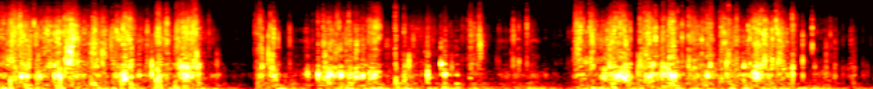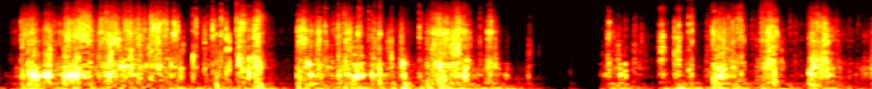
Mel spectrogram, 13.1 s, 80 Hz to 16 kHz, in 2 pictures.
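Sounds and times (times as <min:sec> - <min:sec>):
plastic sleeves and paper rustling: 0:00.0 - 0:13.0.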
